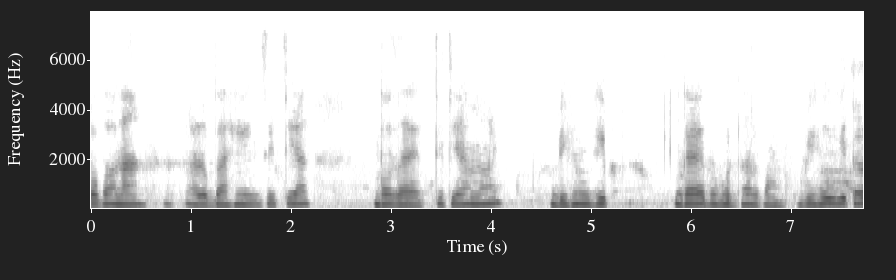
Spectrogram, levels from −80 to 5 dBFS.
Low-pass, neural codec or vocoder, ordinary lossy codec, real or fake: 7.2 kHz; codec, 44.1 kHz, 2.6 kbps, SNAC; Opus, 32 kbps; fake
